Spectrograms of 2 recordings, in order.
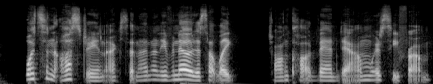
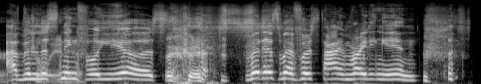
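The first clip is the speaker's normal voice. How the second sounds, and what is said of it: Imitates another person's Austrian-accented voice. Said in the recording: “Arnold Schwarzenegger accent ... Pretty good, Arnold.”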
